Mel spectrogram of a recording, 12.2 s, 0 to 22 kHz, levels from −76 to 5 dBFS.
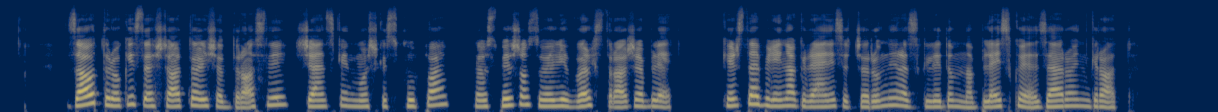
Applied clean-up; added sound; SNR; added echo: neural mask model Resemble Enhance denoiser.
